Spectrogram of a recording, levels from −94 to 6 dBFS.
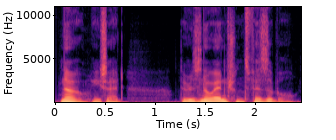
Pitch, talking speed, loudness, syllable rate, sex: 105 Hz, 195 wpm, -17 LUFS, 7.4 syllables/s, male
